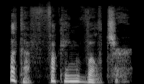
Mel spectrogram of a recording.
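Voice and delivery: soft bitter mutter under her breath. Acted. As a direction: grumble it quietly to herself. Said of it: "she muttered".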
